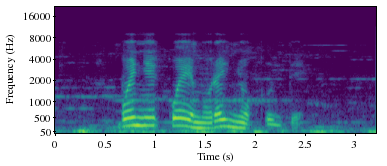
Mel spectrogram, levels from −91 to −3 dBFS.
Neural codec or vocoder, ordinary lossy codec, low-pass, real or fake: none; Opus, 32 kbps; 7.2 kHz; real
